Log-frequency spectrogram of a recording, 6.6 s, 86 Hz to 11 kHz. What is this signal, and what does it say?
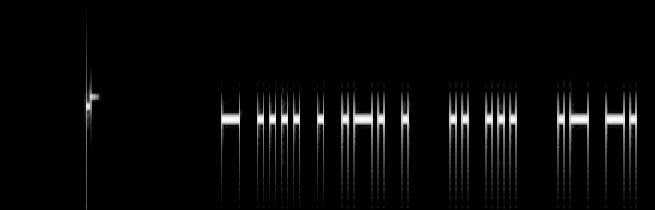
Morse code, heard as a keyed tone, about 20 wpm, 700 Hz. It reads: THERE IS AN
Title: Sentences from Top 1000 Words - Review Part 3 - 20wpm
